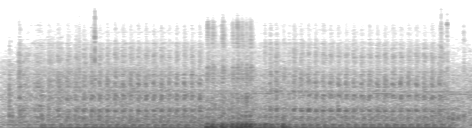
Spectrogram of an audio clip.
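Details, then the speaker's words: Hyundai Elantra N, deliberately run out of fuel before high-pressure fuel pump replacement: steady starter cranking with even compression pulses, about three per second, that never catches; crank-no-start from empty fuel line. "Okay guys, so we just ran out of gas. Let me double check. So there's no more gas in the line, or at least we can get."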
